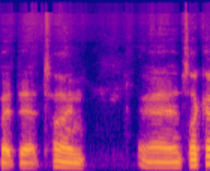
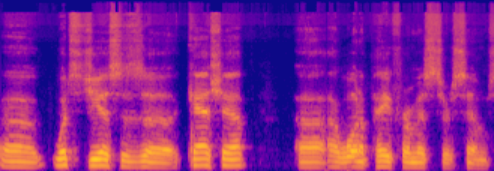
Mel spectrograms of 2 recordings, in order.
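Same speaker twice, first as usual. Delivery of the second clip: ordinary talk, nothing marked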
